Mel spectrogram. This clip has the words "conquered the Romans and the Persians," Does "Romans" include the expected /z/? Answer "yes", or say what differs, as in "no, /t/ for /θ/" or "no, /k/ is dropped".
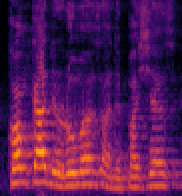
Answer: no, /s/ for /z/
